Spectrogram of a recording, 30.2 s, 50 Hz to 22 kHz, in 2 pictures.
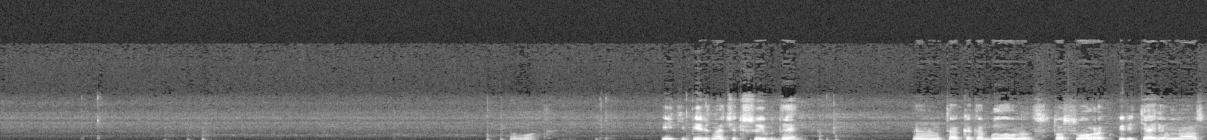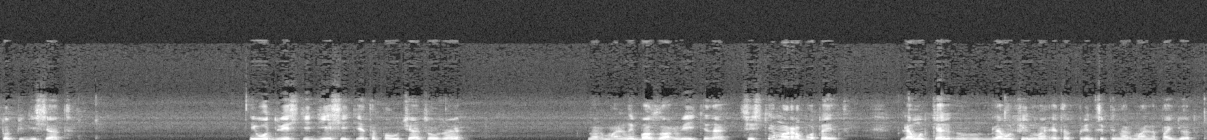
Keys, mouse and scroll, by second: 2.3 space, 6.0 space, 7.6 shift+middle click, 10.3 shift+d, 19.3-26.5 drag, 26.8 middle click, 29.1-30.1 shift+middle drag.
